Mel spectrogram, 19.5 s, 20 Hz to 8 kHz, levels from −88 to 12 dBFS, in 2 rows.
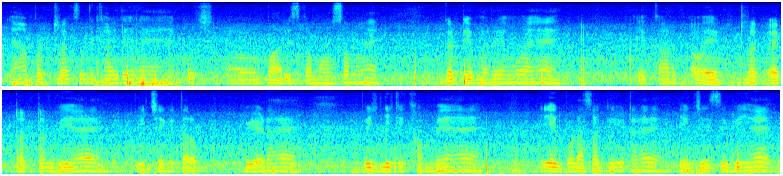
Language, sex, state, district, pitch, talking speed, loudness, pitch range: Hindi, male, Punjab, Fazilka, 135 Hz, 135 wpm, -24 LUFS, 130-145 Hz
